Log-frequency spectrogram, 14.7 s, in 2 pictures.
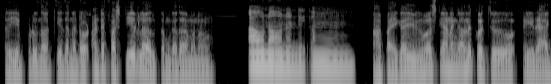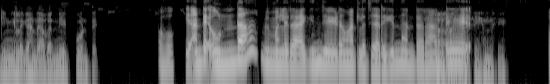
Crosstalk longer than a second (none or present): none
